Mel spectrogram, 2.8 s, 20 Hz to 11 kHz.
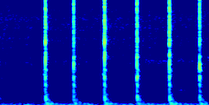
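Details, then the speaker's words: Range Rover Sport L494 gear selector knob, inside the cabin: the release button gives six crisp, light clicks about 0.4 seconds apart; an audible click means the button's plastic fork is intact, while a broken fork probably gives no click and no gear selection. "but when you if you've got this problem when you press this button listen you can hear a little click click"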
